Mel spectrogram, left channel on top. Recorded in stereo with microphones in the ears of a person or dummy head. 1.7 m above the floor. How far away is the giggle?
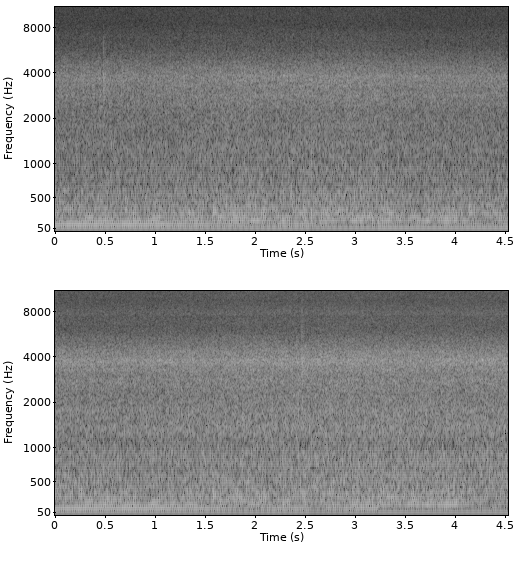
No giggle in this recording.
